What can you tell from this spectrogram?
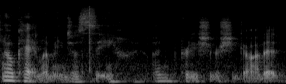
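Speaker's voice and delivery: very soft, unvoiced whisper to yourself; whispered self-talk. Real, not acted. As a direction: whisper under your breath while checking something. Muttering to self while checking message.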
